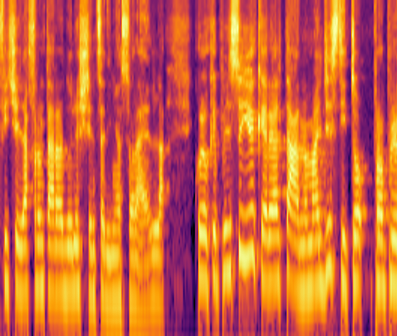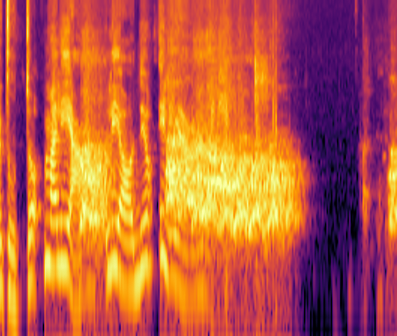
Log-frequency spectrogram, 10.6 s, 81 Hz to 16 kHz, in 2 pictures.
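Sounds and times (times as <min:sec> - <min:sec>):
speech: 0:00.0 - 0:08.9
dogs barking: 0:06.3 - 0:06.9, 0:07.5 - 0:09.4, 0:10.1 - 0:10.5.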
